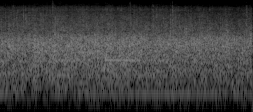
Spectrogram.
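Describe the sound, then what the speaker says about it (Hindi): Steady applause from a crowd honoring three Muslim pilgrims, dense continuous clapping that holds evenly throughout with no voices. "इन तीनों मुस्लिम भाइयों के लिए जोरदार ताली।"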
